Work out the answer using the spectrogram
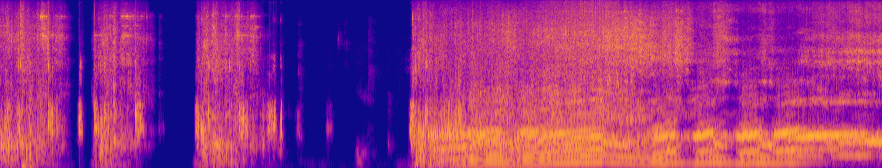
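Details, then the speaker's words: Ryobi two-stroke gas trimmer with replaced carburetor that used to die at idle, after adjusting the idle screw a few choppy bursts then a continuous wavering, hunting idle that no longer dies; rough but running. "Okay na. Okay hindi na siya namamatay."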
